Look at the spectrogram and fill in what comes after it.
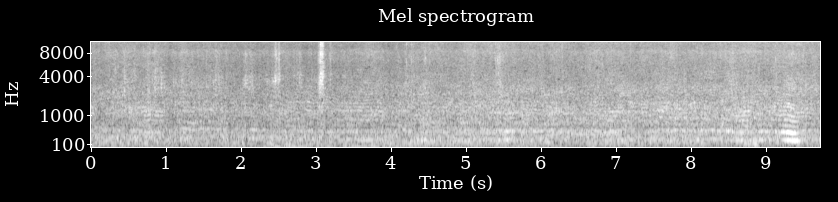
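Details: Honey bees at the hive entrance in an apiary, July 2019, washboarding as a colony: a continuous, even buzz of many wings that rises briefly in loudness just before the end.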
